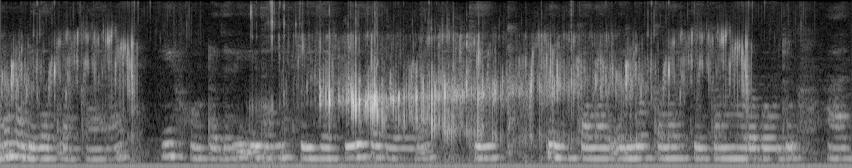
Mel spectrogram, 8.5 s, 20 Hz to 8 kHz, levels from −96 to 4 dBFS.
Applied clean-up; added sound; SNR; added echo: none; Fill (with liquid); -1 dB; reverberation time 0.2 s.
